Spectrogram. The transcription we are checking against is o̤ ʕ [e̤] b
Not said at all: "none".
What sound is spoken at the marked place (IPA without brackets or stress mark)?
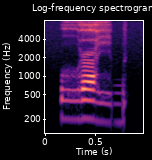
e̤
